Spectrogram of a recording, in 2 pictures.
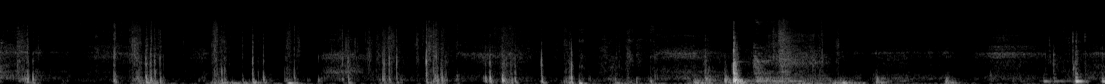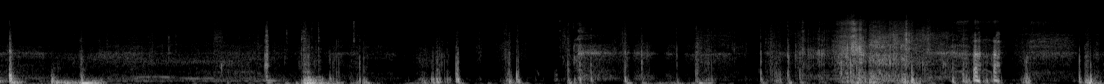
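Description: Footsteps in snow with irregular knocks, thumps and handling noises around a snowed-in truck, at times the crunch and scrape of snow being cleared, louder for a couple of seconds near the end.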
